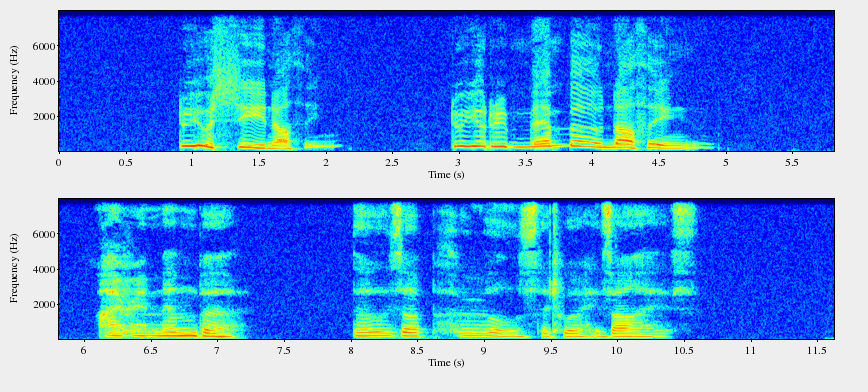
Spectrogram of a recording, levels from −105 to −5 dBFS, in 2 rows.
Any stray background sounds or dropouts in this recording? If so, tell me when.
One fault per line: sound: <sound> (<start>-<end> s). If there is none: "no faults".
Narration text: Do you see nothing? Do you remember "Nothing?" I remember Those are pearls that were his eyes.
no faults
